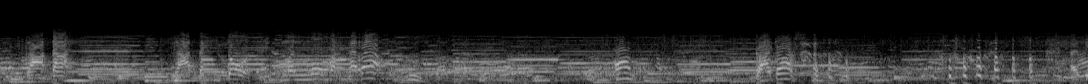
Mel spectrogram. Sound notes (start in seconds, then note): 0.1 man speaking in Tagalog; 7.7 man speaking in Tagalog; 8.0 man laughs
